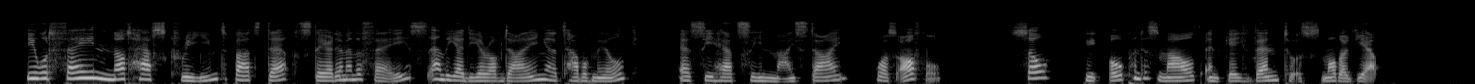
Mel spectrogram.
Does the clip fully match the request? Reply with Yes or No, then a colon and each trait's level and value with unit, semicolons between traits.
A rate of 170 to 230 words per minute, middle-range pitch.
Yes: average, 175 wpm; medium, 180 Hz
